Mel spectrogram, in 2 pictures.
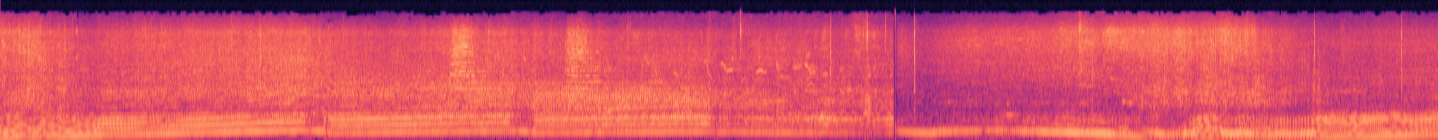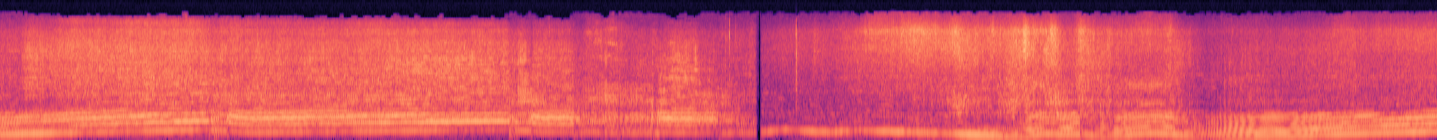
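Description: Rally car engines roar loudly close by, rising and falling in pitch with gear changes.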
